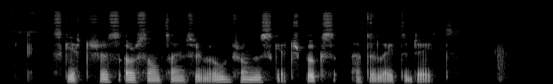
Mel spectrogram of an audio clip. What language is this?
English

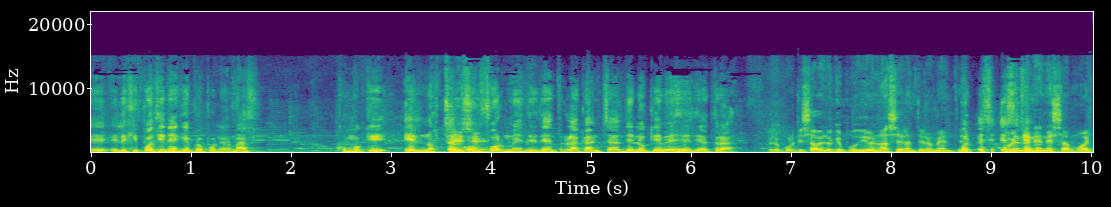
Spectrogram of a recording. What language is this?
Spanish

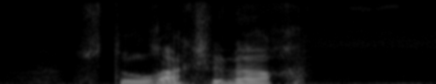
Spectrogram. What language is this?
Norwegian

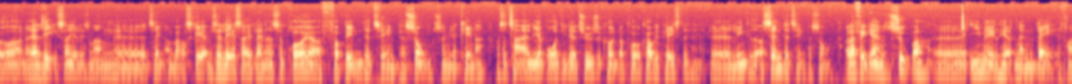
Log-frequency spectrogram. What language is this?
Danish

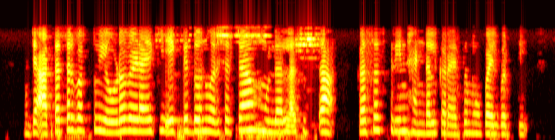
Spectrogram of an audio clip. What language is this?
Marathi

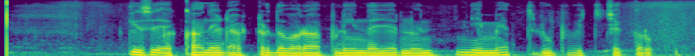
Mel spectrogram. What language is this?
Punjabi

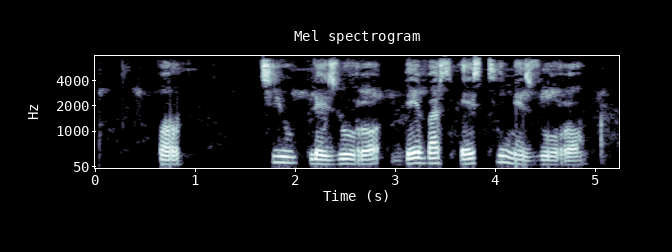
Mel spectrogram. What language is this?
Esperanto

